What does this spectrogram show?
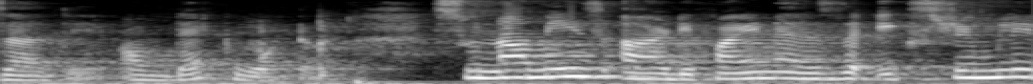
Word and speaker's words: tsunami: japanese word it is it's actually japanese word and t is silent over here translating to harbor wave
